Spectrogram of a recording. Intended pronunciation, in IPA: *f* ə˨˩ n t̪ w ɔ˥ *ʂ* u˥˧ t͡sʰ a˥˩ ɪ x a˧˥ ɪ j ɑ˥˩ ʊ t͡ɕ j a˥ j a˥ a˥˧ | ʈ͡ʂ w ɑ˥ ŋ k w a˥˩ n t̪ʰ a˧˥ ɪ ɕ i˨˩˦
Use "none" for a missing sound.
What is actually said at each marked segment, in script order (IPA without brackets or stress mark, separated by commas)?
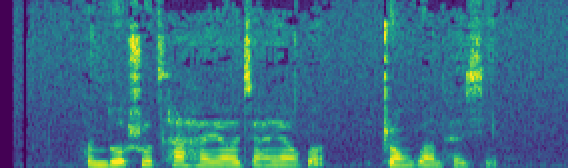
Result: x, ʂ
